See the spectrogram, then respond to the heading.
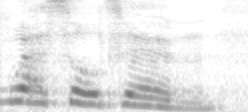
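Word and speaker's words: Weselton: I mean, his entire thing in the movie is just to say, like, it's pronounced Wesselton.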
